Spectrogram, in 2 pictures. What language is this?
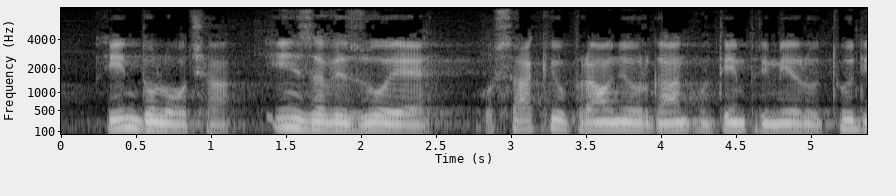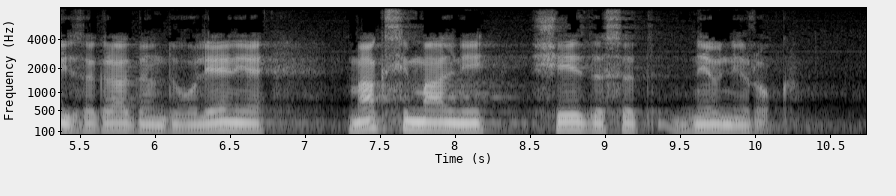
Slovenian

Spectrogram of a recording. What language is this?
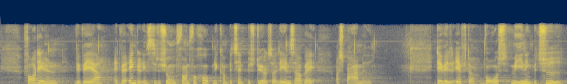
Danish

